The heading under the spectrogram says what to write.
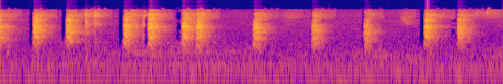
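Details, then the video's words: Laughingthrush song recorded as a tutor track for training other songbirds: harsh, broadband scratchy notes given singly and in quick pairs, about ten bursts in five seconds at an uneven pace, over a quiet background. "Ocehan Burung Poksay"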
